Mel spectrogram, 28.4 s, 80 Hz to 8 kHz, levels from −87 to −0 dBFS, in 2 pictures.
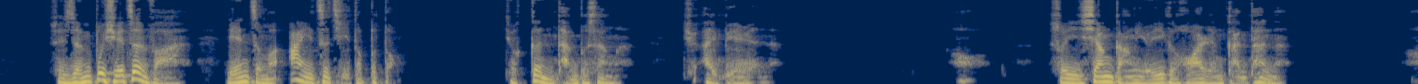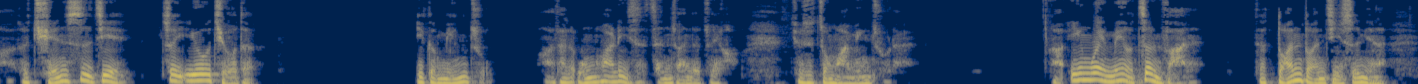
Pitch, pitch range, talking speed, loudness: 120 Hz, 100-160 Hz, 185 characters per minute, -24 LUFS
